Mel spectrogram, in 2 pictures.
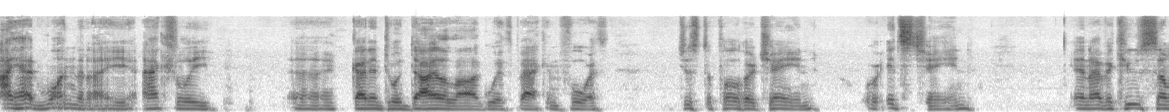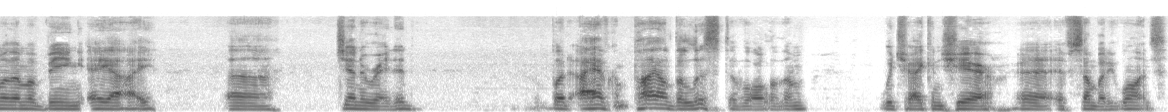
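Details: Adult male speaker; ordinary speech.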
